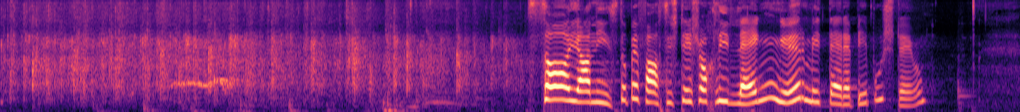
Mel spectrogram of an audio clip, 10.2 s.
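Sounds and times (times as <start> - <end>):
audience applause: 0.0 - 5.3
speech: 5.4 - 9.4.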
